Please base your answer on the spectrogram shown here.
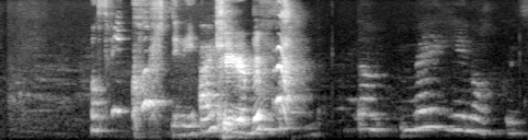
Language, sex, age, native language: Icelandic, male, 9, Icelandic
